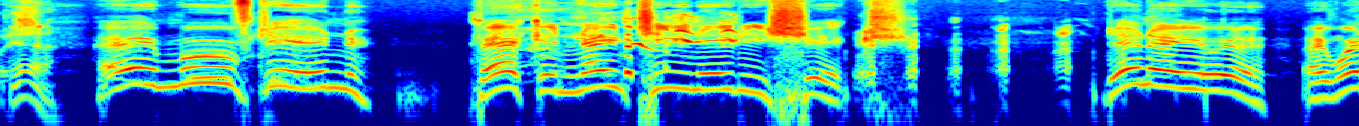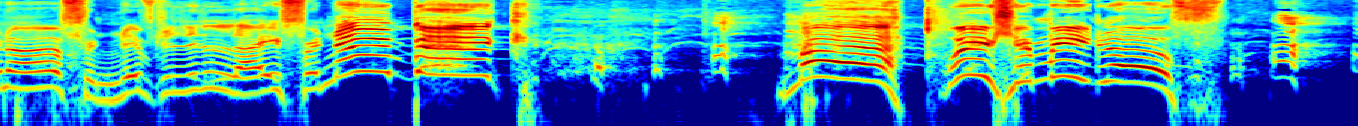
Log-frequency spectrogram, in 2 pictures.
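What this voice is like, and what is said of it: Old man voice. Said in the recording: “Old man voice. ... your old guy voice”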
